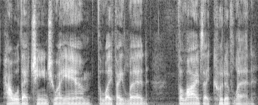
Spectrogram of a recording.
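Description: Male podcast co-host, deep register, reflective literary talk with a halting flow. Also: flat delivery, darkish tone. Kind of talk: literary discussion.

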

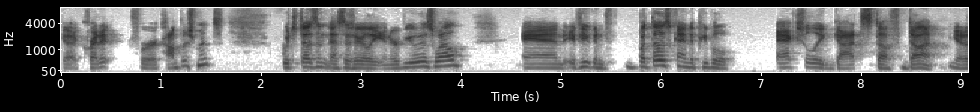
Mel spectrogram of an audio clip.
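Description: Bright, creaky-voiced man in casual discussion. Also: medium pitch, rough recording. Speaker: podcast co-host.

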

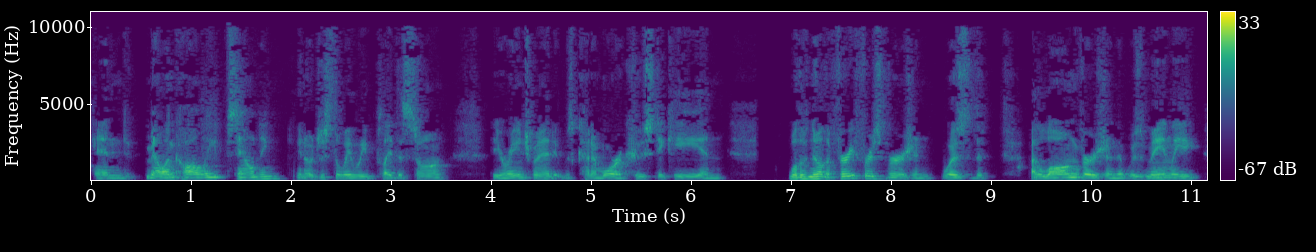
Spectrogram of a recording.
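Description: Middle-aged male songwriter, low voice, loose rambling interview talk, relaxed. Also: normal speed. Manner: rambling, loose, with frequent restarts and laughs. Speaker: songwriter guest.

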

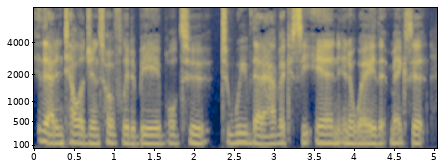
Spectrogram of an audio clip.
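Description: A middle-aged man answering interview questions as an advertising strategist and academic, measured and often restarting phrases, tagging points with "right?". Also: mid-range voice, level tone, gravelly, darkish tone, no echo, studio quality.

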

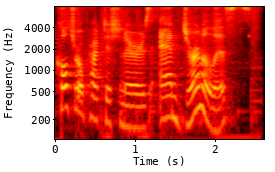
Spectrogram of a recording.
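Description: A woman hosting an interview podcast, upbeat and lively, with many short affirmations as she listens. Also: mid-range voice, normal speed, soft background music. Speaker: podcast host. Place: guest's home neighborhood.

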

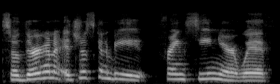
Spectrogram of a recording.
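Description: A woman's voice: on the high side, lively intonation, normal speed. A woman in her thirties co-hosting a casual, conversational TV recap chat. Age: 30s. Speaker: podcast co-host.

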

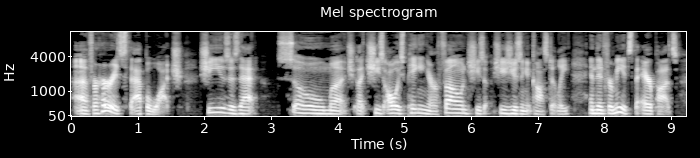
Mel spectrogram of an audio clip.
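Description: A young man talks through gadgets in a loose, meandering way, stopping and restarting his sentences. His voice sits at an ordinary middle pitch. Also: moderate pace, gravelly, hardly any pauses, a bit bright. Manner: rambling, full of fillers and restarts. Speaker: podcast co-host. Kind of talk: casual tech chat.

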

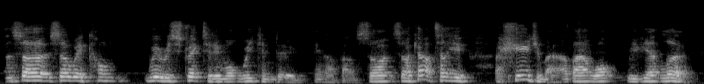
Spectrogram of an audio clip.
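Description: An older man, a professor of astrophysics, explaining research in a measured way, often restarting and repeating his words. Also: mid-range voice, animated, darkish tone. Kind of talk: casual explanatory interview. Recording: dull lo-fi sound.

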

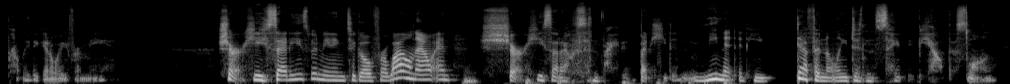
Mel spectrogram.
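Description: A woman playing a sleepless, anxious and bitter young woman, talking haltingly and sardonically into an audio diary in a found-footage drama. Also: medium pitch, breathy edge, whispered, close to an everyday voice. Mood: bitter, frustrated. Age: young adult. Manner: sardonic, weary, halting, sweary, sighing.

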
